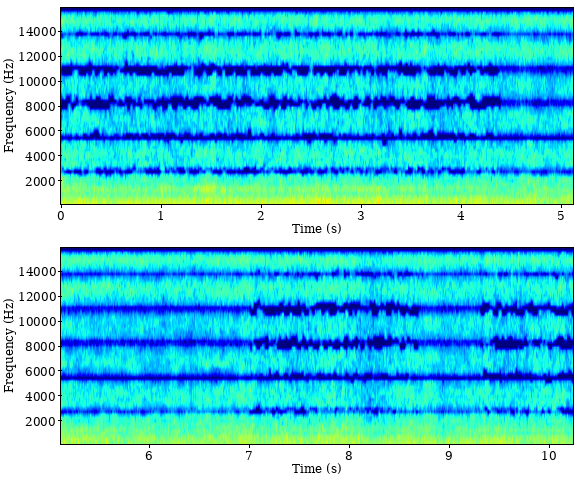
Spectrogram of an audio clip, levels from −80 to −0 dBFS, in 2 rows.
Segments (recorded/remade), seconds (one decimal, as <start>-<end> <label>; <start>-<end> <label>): 0.0-4.4 recorded; 4.4-7.0 remade; 7.0-8.7 recorded; 8.7-9.3 remade; 9.3-10.2 recorded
